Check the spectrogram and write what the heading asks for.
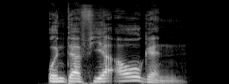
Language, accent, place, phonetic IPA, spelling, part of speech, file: German, Germany, Berlin, [ˌʊntɐ fiːɐ̯ ˈaʊ̯ɡn̩], unter vier Augen, phrase, De-unter vier Augen.ogg
- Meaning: in private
